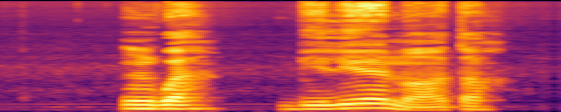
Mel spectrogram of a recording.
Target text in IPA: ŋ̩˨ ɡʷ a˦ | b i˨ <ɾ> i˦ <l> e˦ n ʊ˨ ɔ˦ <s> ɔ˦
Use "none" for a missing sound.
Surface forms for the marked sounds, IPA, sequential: l, none, t

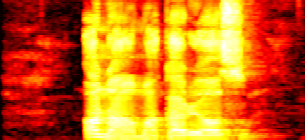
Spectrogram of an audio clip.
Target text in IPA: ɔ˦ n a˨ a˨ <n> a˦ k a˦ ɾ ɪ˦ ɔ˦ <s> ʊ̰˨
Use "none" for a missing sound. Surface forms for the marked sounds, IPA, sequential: m, s

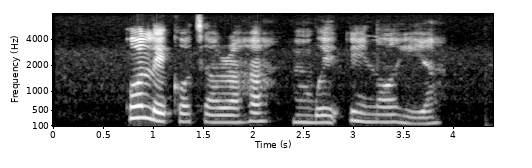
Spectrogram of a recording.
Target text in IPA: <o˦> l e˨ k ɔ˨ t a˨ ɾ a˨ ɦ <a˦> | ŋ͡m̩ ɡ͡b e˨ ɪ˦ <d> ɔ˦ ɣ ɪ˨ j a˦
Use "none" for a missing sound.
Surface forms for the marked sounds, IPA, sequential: o˦, a˦, n

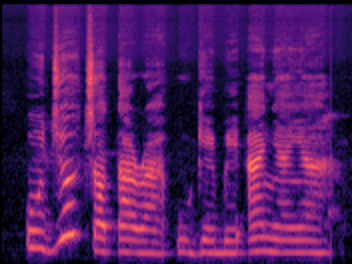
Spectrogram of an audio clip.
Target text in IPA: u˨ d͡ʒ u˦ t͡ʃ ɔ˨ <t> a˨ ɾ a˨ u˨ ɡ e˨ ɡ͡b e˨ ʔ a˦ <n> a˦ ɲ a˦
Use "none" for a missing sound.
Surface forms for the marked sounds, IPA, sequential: t, ɲ

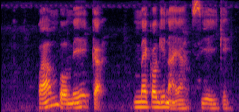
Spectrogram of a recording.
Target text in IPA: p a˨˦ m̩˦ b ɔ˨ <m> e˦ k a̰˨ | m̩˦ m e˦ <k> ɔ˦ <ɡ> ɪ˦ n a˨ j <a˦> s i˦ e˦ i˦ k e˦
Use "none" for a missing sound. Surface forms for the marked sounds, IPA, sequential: m, k, ɡ, a˦

